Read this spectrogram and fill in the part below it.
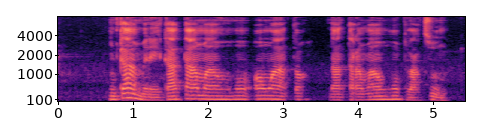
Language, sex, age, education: Igbo, male, 30-45, tertiary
